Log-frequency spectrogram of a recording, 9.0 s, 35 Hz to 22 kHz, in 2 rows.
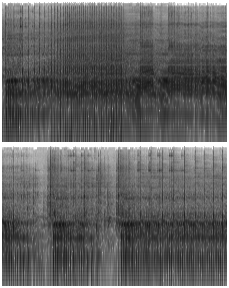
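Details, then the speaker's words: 1970s ARCO 3533 vintage mini bike, small two-stroke running without a muffler: loud, raspy, smoky buzz revving up and dropping back with the throttle, pulling cleanly; sounds better than expected. "so smokey that actually didn't sound nearly as bad as i thought it was going to be with all things considered that little turd of an engine like seems like it wants to go"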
